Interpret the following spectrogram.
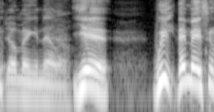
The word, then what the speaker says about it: Manganiello: Joe Manganiello.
